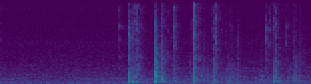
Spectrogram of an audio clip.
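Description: A quick clatter of light wooden clicks about a second in, with one more near the end, as paintbrushes are knocked together while a smaller brush is picked out.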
